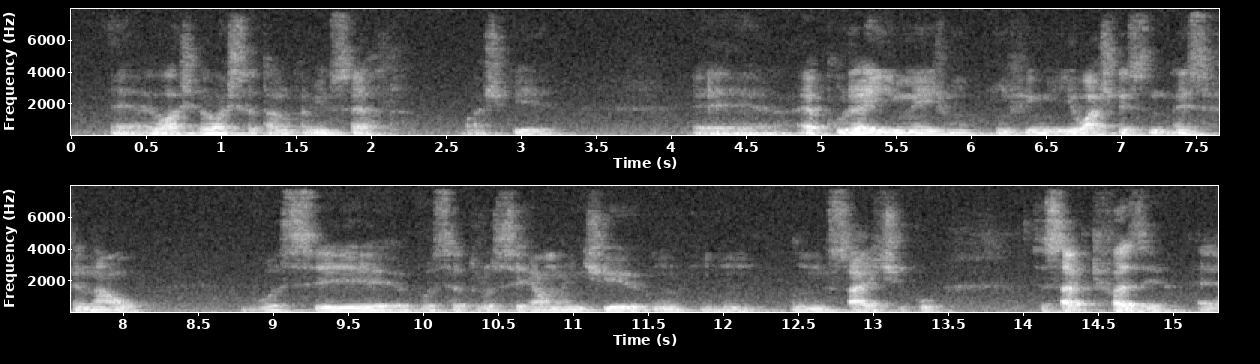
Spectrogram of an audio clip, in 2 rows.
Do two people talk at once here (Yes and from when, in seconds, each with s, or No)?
No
